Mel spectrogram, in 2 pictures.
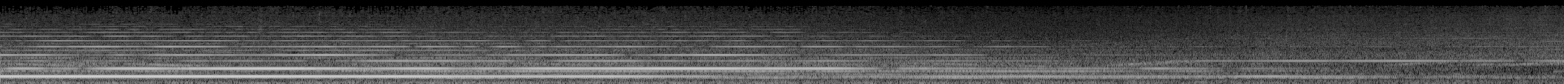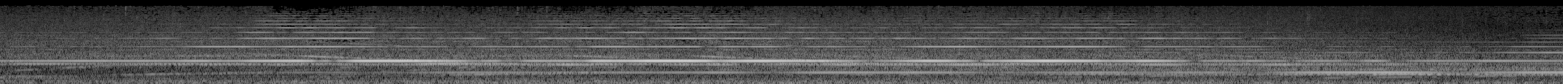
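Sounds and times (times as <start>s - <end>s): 
tornado siren: 0.0s - 31.2s.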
